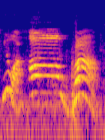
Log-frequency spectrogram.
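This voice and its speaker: Puppet-show queen, played by a woman: imperious, easily enraged, high and swooping, recorded in a roomy space. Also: very animated, very slow, full character voice. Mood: gloating. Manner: imperious, exclamatory. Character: haughty furious queen obsessed with her phone. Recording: distant roomy mic with clear noise.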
